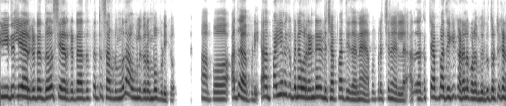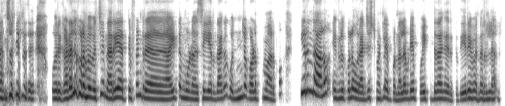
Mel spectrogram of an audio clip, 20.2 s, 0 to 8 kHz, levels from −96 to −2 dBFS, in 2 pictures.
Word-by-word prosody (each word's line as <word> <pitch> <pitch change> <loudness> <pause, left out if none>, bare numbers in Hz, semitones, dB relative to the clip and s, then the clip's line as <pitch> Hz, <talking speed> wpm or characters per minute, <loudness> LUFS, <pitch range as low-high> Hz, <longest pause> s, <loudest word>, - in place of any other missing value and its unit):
இட்லியா 280 +1 +4
இருக்கட்டும், 240 -1 +2
தோசையா 260 -1 +3
இருக்கட்டும் 220 +1 0
அத 225 +1 -7
தொட்டு 275 +1 -5
சாப்பிடும்போது 235 +6 0
அவங்களுக்கு 230 -3 -1
ரொம்ப 220 +2 0
புடிக்கும். 175 -2 -8 0.6
அப்போ, 200 0 -6 0.3
அது 250 +4 -2
அப்டி. 185 -1 -8 0.3
பையனுக்கு 320 +1 0
பின்ன 270 0 +3
ஒரு 245 - +3
2டே 260 +3 +3
2 235 -4 -1
சப்பாத்தி 225 0 -1
தானே 195 +2 -1
அப்போ 200 +5 -12
பிரச்சனை 210 +1 -5
இல்ல. 170 0 -2
அது 210 +1 -4 0.2
சப்பாத்திக்கு 255 0 +1
கடல 235 +2 +3
குழம்பு 210 -2 0
இருக்குது 225 +5 -5
தொட்டுக்கடான்னு 235 -3 +1
சொல்லிடறது, 290 -8 0 0.5
ஒரு 215 -1 +2
கடலை 265 - +5
குழம்பு 275 -4 +7
வச்சு 290 +10 -2
நறையா 240 +4 +6 0.2
டிஃபன் 315 +5 -4
ர - - +6 0.5
ஐட்டம் 235 +1 -2 0.3
செய்றதாங்க 215 +3 -2
கொஞ்சம் 235 +5 -1
குழப்பமா 215 +1 -2
இருக்கும். 340 - -13 0.4
இருந்தாலும், 360 -5 +3
எங்களுக்குள்ள 225 +2 -1
ஒரு 195 - +1
அட்ஜஸ்ட்மென்ட்ல 225 +2 -6
இப்ப 185 -1 -9
நல்லபடியா 205 +4 -1
போய்க்கிட்டுதாங்க 210 +1 -2
இருக்குது 170 +2 -7
இறைவன் 215 -2 -1
அருளால. 200 +2 -5
225 Hz, 155 wpm, -23 LUFS, 210-260 Hz, 0.6 s, குழம்பு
